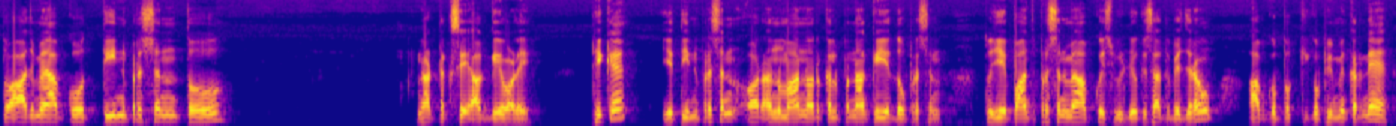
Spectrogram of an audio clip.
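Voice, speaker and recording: A man's voice: medium pitch, fairly even intonation, normal speed, a little mellow. A man teaching a recorded school lesson with a sore throat, explaining patiently and repeating tag questions. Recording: dull lo-fi recording.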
